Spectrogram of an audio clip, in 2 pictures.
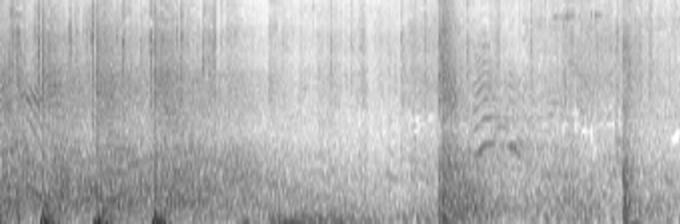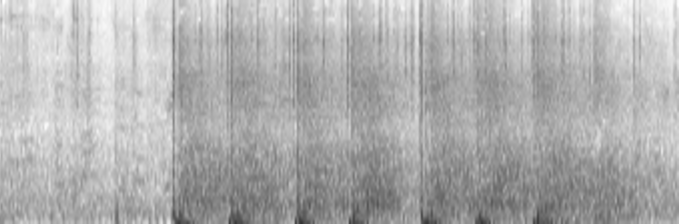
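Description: A pump-action shotgun fires loud blasts.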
